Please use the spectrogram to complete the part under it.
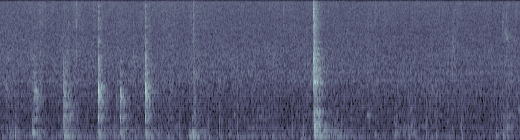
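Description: Onions fry gently in a pan over medium heat with a soft, low sizzle, broken by several distinct clinks and taps of a utensil against the pan, one louder near the middle.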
